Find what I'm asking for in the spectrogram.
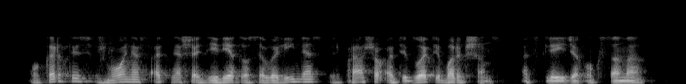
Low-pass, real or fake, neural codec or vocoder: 3.6 kHz; fake; codec, 16 kHz, 2 kbps, FunCodec, trained on LibriTTS, 25 frames a second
